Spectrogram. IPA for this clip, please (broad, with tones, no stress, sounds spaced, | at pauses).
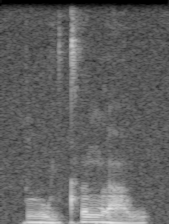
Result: l u˨˩˨ j t̪ʰ ə˧ ŋ l a˨˩˨ w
